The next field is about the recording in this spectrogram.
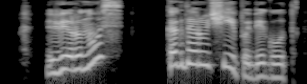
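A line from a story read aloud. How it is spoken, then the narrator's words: Laughing. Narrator (Russian): хохотнула Сашка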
